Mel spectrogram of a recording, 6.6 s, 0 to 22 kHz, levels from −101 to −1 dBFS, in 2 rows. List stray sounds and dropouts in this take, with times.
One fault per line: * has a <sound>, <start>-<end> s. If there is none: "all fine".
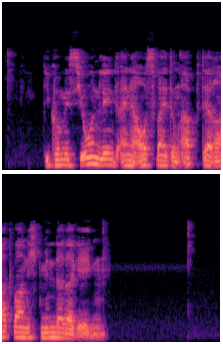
all fine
